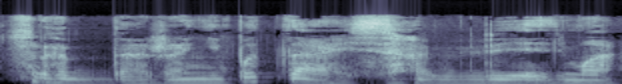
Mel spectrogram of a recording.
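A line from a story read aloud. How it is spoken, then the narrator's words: Gloating hiss. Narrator (Russian): со злорадным торжеством прошипел разбойник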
